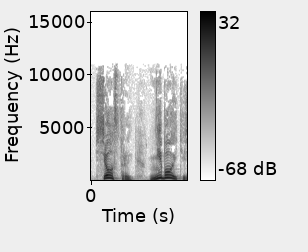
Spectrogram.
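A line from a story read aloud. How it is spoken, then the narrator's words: Loud shout, lively carrot. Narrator (Russian): громко крикнула самая бойкая морковь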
